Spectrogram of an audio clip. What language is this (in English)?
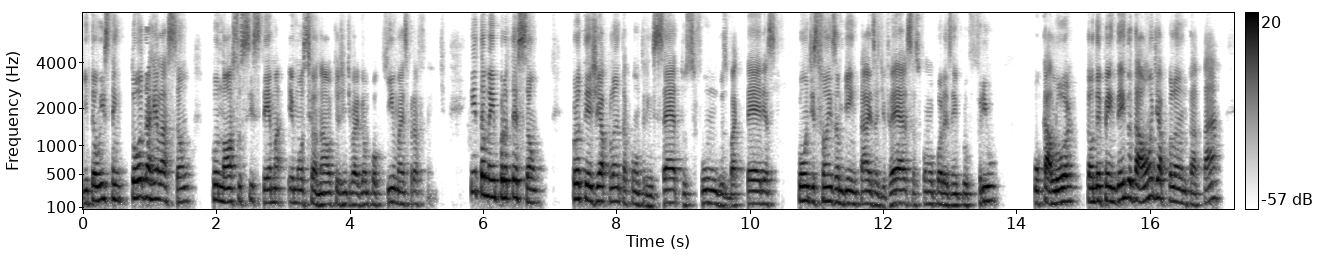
Portuguese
